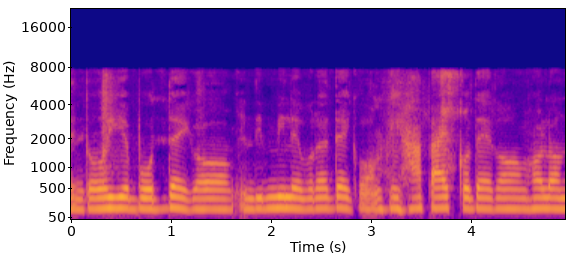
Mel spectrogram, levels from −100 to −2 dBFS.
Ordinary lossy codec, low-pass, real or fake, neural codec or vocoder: none; none; fake; codec, 16 kHz, 2 kbps, X-Codec, WavLM features, trained on Multilingual LibriSpeech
